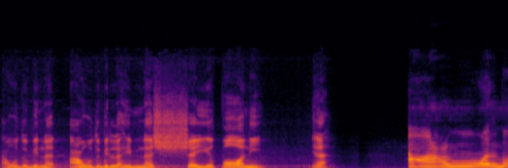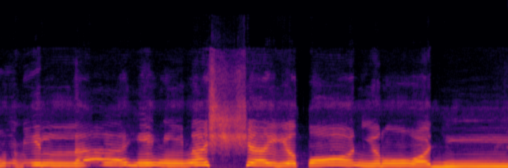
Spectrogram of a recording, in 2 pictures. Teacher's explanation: tafasyi pada huruf shin diperjelas lagi.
